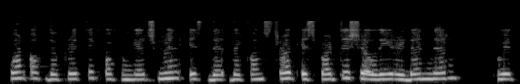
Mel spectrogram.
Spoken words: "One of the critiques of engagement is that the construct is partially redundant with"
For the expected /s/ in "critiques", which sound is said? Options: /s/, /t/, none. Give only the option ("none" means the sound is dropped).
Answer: none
